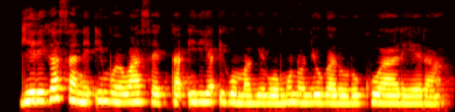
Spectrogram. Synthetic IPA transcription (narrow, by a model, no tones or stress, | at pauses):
ɡeɾiɣasaneʔimwɛwasɛk̚taʔiɾjaʔiɣomaɣeɾwɔmonɔneoɣaɾoɾokuaɾɛɾa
